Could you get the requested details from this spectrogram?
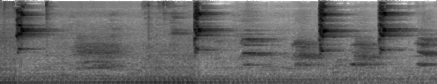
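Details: Morning calls of pet lovebirds: piercing, shrill squawks spaced about a second apart, with softer chattering notes between, over a steady low indoor hum.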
